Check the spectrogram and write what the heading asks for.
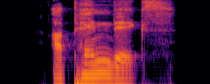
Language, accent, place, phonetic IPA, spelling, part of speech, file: German, Germany, Berlin, [aˈpɛndɪks], Appendix, noun, De-Appendix.ogg
- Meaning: appendix (organ)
